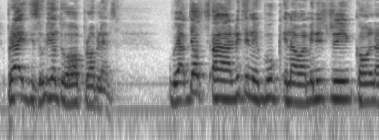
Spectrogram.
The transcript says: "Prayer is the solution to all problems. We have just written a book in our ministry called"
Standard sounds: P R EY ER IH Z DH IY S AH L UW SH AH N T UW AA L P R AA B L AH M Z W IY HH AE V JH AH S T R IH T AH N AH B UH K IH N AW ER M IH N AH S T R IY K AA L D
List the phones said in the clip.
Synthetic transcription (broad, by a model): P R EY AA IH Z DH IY S AH L UW SH AH N T UW AA L P R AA B L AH M S W IY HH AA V JH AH S T R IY T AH N AH B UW K IH N AW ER M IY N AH S T R IY K AA L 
